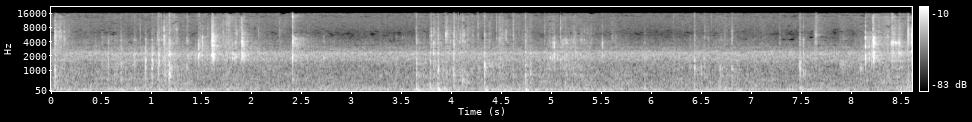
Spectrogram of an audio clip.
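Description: A small metal blade scrapes and shaves flakes off the carved face of a solid orange bar of soap held in the hand, in repeated carving strokes. The quiet, bright scratching and crisp crackling flicks sit mostly in the high range, with sharper peaks near the start and end over a faint steady hiss.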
